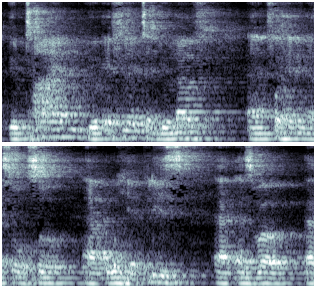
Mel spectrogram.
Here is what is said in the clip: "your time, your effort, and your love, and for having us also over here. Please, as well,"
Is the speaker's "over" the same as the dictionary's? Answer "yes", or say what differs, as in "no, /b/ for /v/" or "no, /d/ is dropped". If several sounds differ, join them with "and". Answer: no, /w/ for /v/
